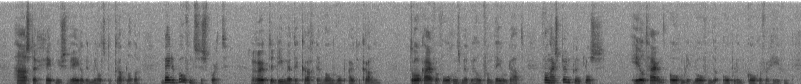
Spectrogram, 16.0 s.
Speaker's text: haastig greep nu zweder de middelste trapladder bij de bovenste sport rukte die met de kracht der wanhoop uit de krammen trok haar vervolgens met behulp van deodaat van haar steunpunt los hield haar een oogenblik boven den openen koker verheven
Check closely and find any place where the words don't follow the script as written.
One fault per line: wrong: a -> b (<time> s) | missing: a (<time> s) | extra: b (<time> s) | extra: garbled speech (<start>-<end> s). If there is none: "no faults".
no faults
